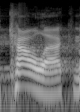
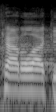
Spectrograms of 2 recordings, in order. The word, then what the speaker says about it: Kaolack: But as we're driving away from Dakar, we're going through this city named Kaolack, not Cadillac. In English, it would be spelled like K-A-O-L-A-K, so Kaolack.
